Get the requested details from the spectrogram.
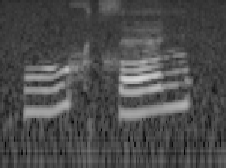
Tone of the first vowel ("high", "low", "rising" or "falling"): rising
